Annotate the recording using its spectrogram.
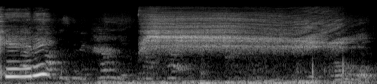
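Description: A television plays nearby.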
